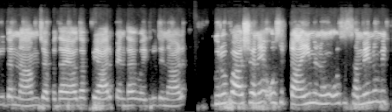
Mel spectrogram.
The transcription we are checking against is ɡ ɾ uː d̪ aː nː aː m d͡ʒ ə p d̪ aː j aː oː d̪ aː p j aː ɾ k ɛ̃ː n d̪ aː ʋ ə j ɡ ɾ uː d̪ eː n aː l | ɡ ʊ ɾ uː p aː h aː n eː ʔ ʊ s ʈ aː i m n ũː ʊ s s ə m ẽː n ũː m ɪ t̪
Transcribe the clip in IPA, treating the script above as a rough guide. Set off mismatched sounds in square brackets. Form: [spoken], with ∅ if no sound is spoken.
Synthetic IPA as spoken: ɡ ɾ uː d̪ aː [n] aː m d͡ʒ ə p d̪ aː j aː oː d̪ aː p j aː ɾ [p] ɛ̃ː n d̪ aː ʋ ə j ɡ ɾ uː d̪ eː n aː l | ɡ ʊ ɾ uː p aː [ʃ] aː n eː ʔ ʊ s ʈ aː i m n ũː ʊ s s ə m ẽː n ũː m ɪ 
